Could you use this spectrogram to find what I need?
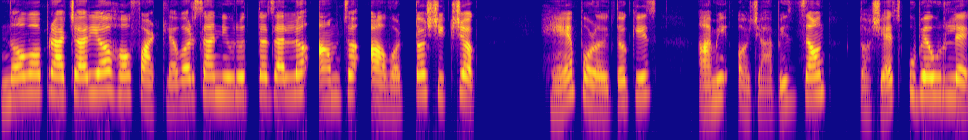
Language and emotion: Goan Konkani, surprised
